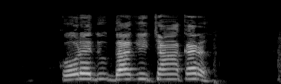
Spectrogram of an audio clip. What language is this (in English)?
Sansi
